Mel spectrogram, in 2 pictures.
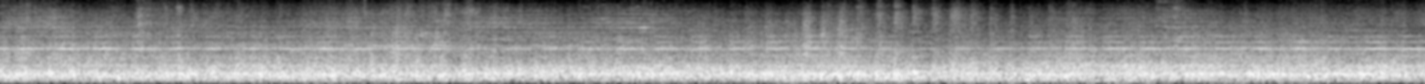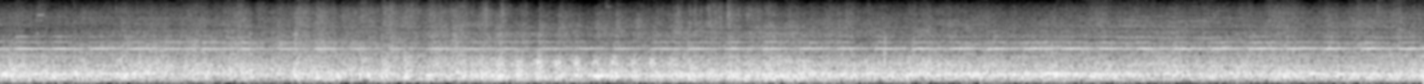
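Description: Freight cars of a passing manifest train (covered hoppers, then autorack cars) rolling by, their wheels clicking over the rail joints, with a steady high-pitched tone over the rumble.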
